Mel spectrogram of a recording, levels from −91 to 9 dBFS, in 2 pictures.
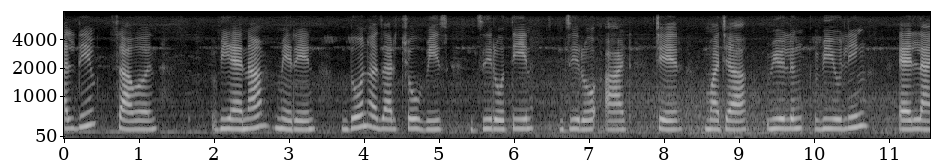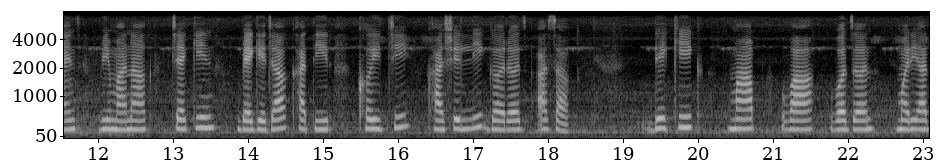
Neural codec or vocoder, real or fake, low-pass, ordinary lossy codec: none; real; 7.2 kHz; none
